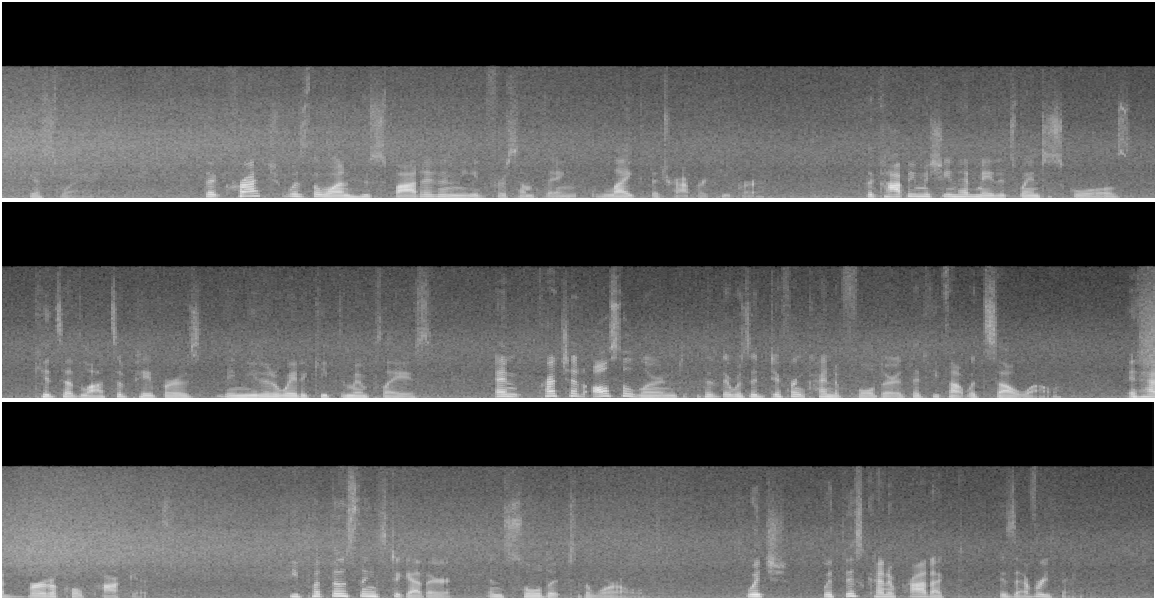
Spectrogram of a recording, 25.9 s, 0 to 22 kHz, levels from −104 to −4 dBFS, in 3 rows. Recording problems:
hiss; noticeable; throughout; 10 dB below the speech

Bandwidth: 14.5 kHz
